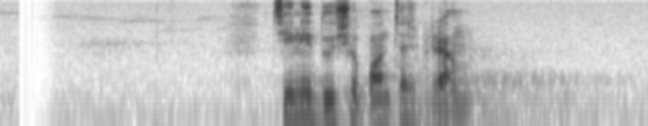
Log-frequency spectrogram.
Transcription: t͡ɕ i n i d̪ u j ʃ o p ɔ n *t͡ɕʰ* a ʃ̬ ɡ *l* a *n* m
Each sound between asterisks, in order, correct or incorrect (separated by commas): incorrect, incorrect, incorrect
